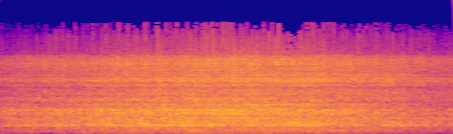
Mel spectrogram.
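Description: A loud, continuous roar of elevated trains rumbling past overhead in Chicago on a hot day, swelling in the middle and easing slightly toward the end, with broad metallic rushing noise and no voices.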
